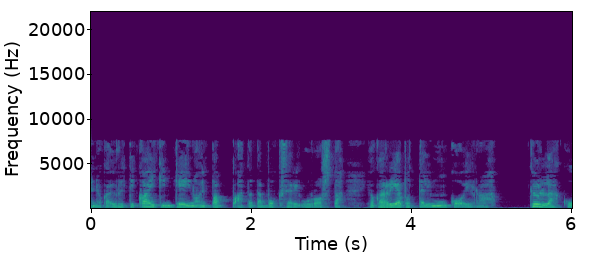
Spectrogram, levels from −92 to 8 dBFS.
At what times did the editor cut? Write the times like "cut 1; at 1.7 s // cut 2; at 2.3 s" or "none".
none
